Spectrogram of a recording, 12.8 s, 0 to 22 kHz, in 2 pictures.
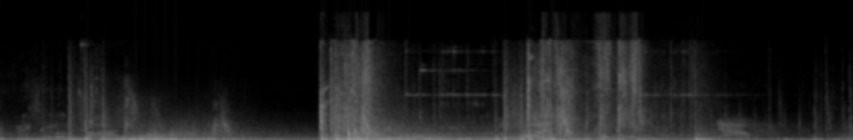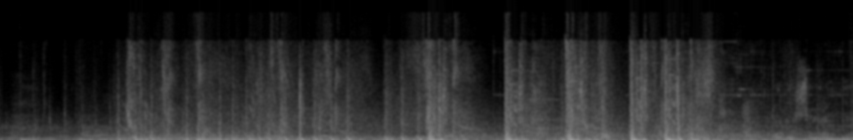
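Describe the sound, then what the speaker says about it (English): Gunfire in the video game 007 First Light, with repeated sharp shots and heavy bursts over a constant dense backdrop of game action and loud effects that runs across the whole stretch. "this is one of the better guns I've picked up"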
